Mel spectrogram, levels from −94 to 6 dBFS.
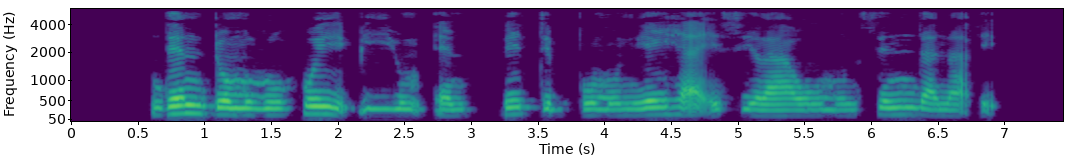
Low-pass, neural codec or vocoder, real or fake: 5.4 kHz; codec, 16 kHz, 16 kbps, FreqCodec, larger model; fake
